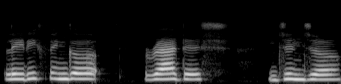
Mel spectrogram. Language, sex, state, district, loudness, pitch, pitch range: English, female, Haryana, Rohtak, -16 LUFS, 240 Hz, 230-250 Hz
